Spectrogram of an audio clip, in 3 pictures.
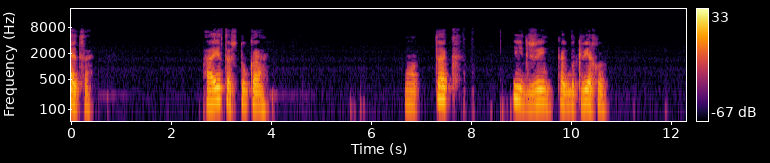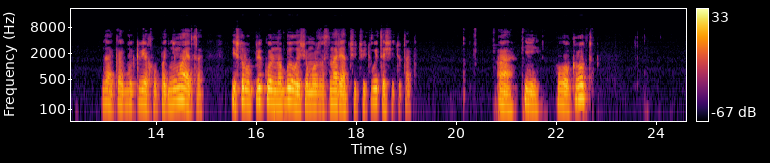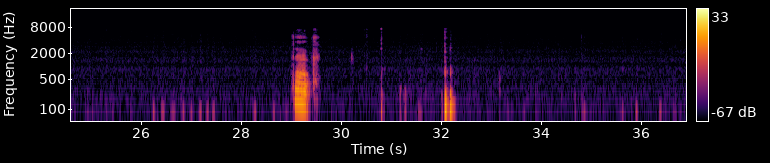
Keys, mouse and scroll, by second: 5.5 r, 7.9 click, 8.4 g, 13.8 click, 14.7-15.8 drag, 16.3 g, 17.3 click, 18.3-20.4 middle drag, 20.6 a, 21.2 i, 23.6-30.8 drag, 32.0 n, 34.8-36.9 drag.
